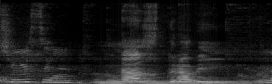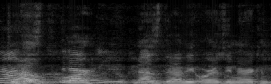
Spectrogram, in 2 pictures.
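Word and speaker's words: Na zdraví: How do you say cheers in Nazdraví.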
